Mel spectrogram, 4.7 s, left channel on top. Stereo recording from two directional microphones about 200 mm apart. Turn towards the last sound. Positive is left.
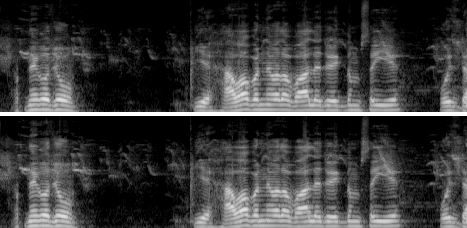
turn(degrees=0)  # may be behind; listen again after turning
